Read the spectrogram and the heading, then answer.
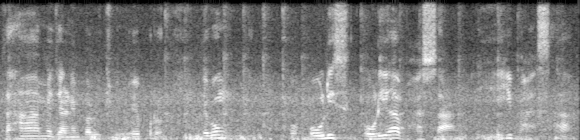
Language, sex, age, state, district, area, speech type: Odia, male, 30-45, Odisha, Balangir, urban, spontaneous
